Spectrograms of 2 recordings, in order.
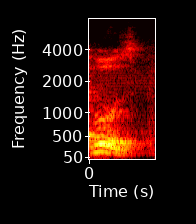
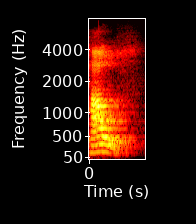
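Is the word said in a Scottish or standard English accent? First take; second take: Scottish; standard English. First: The vowel is a long 'oo' sound. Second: The vowel is an 'ow' diphthong. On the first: "Scottish would say" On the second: "in English, normal English"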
